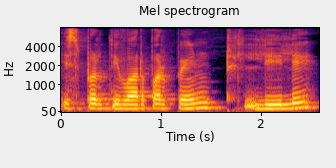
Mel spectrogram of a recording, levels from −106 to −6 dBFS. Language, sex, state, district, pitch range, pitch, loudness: Hindi, male, Uttar Pradesh, Shamli, 150-170 Hz, 160 Hz, -17 LUFS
